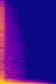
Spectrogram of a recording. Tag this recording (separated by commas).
Bass drum, Percussion, Musical instrument, Music, Drum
